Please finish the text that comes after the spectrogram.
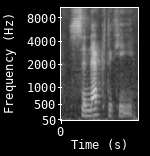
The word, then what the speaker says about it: synecdoche: And yeah, that's actually how you say that word, synecdoche. I know that's not what it looks like, but that's how you say it, synecdoche.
